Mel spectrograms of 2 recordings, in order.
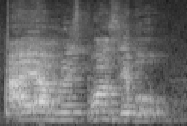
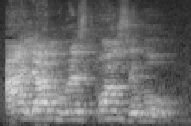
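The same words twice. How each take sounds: First: Firm, emphatic I am responsible; mean every word; said like you mean it. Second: Said in the usual way. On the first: Shown as a demonstration. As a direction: declare "I am responsible" with conviction. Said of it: "Say it like you mean it". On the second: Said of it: "Let's say it together".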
